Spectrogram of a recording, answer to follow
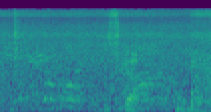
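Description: Steady rush of a waterfall pouring into a pool, under brief speech.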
